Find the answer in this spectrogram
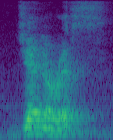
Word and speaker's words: generous: Generous, generous is now generous, generous for many speakers.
